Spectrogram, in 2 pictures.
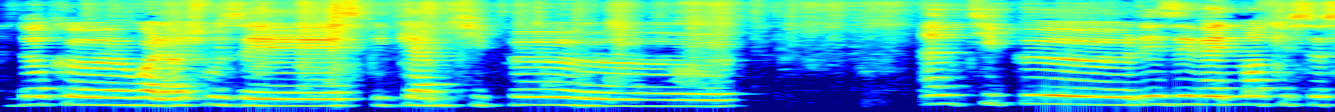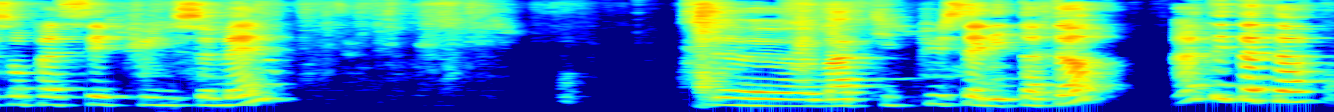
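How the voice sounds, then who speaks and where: A middle-aged woman, a family vlogger, chats casually to her handheld phone camera at home, rambling with plenty of hesitant fillers. Her mid-range voice is unhurried with fairly even intonation, and there's a slight hiss or hum. The home room sounds echoey.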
